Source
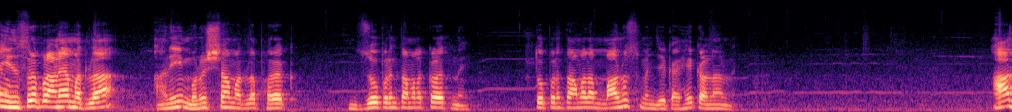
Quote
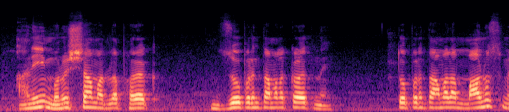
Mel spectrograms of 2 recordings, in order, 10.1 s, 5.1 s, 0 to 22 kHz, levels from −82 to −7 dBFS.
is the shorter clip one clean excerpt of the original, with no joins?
yes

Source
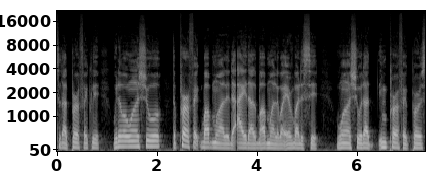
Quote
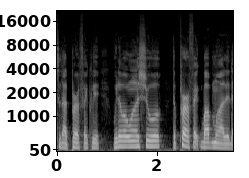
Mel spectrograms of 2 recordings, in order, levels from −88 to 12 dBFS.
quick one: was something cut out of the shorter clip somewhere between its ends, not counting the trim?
no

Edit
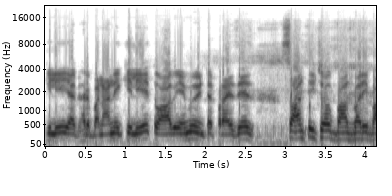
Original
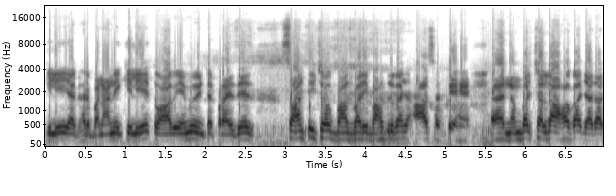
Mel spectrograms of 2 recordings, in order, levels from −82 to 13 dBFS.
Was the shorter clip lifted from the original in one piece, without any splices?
yes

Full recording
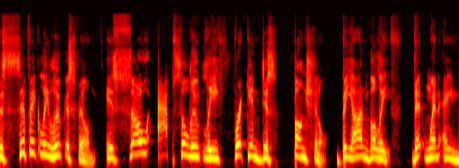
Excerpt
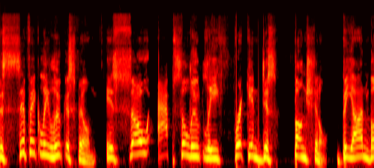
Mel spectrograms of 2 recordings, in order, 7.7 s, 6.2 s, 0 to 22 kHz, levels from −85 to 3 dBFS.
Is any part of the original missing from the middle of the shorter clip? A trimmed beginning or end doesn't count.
no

